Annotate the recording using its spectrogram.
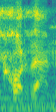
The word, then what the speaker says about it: Jordan: ¿Cómo pronuncias, Jordan o Jordán? – Pues mira, mi, apellido real es Jordan.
